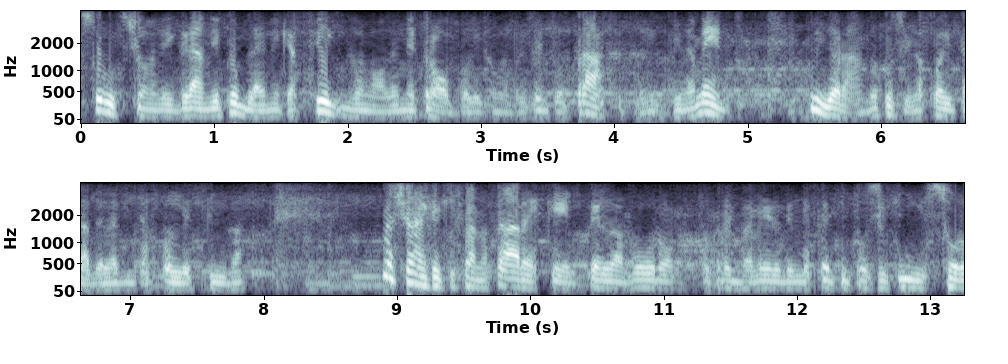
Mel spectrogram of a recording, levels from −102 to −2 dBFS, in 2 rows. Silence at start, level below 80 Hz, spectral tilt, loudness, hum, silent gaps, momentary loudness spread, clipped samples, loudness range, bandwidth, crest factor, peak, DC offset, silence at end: 0 s; -44 dBFS; -11.5 dB/octave; -16 LUFS; none; none; 15 LU; 0.2%; 3 LU; 4 kHz; 16 dB; 0 dBFS; under 0.1%; 0 s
